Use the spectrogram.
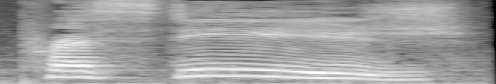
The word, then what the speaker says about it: prestige: casual television very good now there are only a few words that have the voiced sound at the end a few of these words are the color beige the word massage and the word prestige okay now that you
